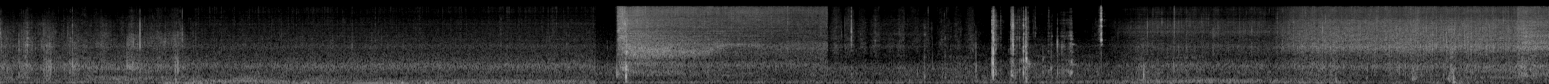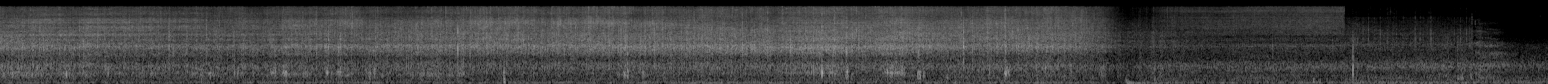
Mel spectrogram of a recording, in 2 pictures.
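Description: Food frying in a pan on a camping spirit stove. A sudden sizzle fades over a couple of seconds, followed by a few sharp clicks. Then a long steady sizzle runs for about thirteen seconds and stops abruptly.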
